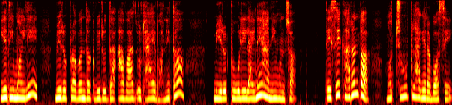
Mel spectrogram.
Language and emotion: Nepali, fearful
